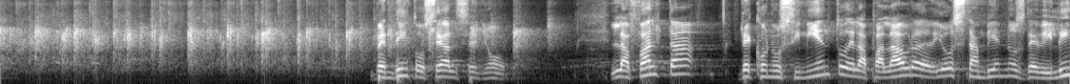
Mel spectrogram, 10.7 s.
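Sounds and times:
audience applause: 0.0 - 5.4
speech: 3.8 - 5.2, 6.1 - 10.6.

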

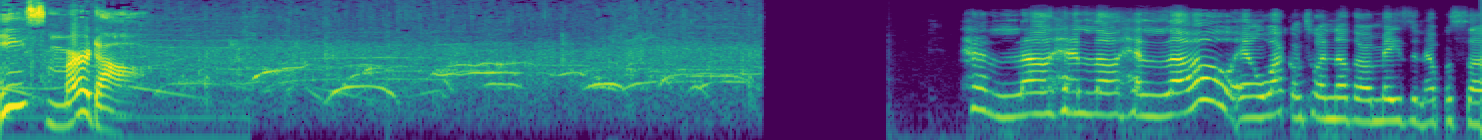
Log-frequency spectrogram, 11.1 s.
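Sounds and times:
speech: 0.0 - 1.1, 7.2 - 11.1
crowd applauding and cheering welcoming a show host: 0.0 - 5.8.

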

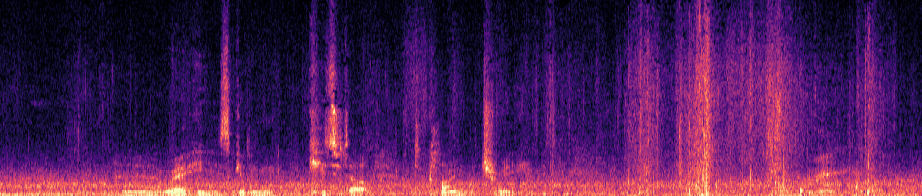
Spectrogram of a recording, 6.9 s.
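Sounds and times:
speech: 0.9 - 4.2
footsteps walking down a steep slope: 2.4 - 6.8.

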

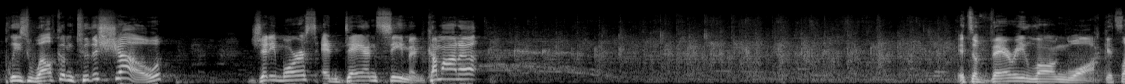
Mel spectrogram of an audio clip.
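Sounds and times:
speech: 0.1 - 1.8, 2.5 - 5.0, 9.6 - 11.2
faint murmur of voices: 1.5 - 2.6, 4.8 - 10.3
audience applause: 4.2 - 10.3.

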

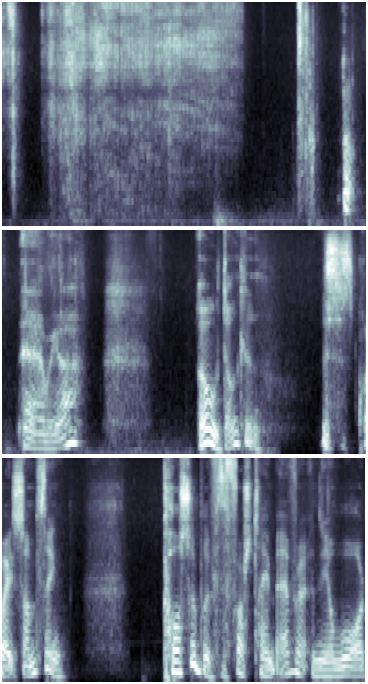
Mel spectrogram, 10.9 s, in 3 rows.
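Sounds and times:
paper tearing as a golden envelope is opened at an award presentation: 0.0 - 2.4
speech: 3.9 - 4.5, 5.6 - 8.0, 9.0 - 10.9.

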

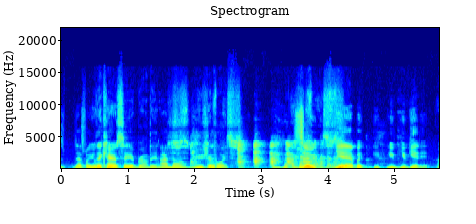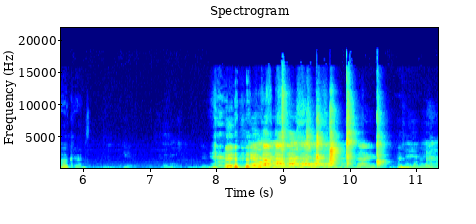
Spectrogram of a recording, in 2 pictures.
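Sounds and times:
speech: 0.2 - 6.2, 7.9 - 10.6
people laughing: 2.0 - 4.3, 7.9 - 11.3
hand clapping while laughing: 8.8 - 10.7.

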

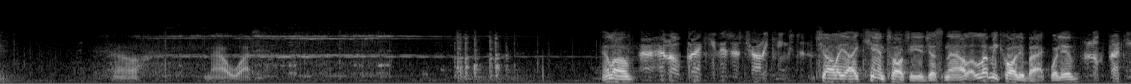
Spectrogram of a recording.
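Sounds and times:
telephone ringing with metallic bell: 1.1 - 6.4
speech: 2.3 - 2.8, 6.1 - 11.2.

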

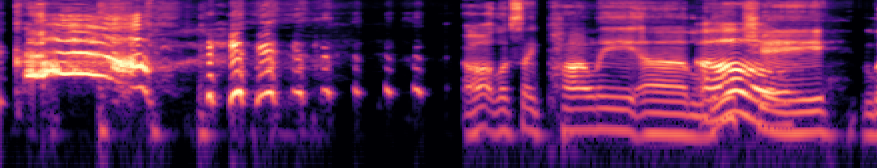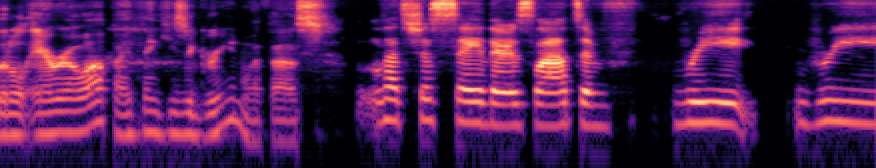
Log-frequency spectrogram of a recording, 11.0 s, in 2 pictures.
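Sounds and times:
speech: 0.0 - 0.8, 2.9 - 10.9
person imitating an eagle screech: 0.2 - 1.0, 4.4 - 5.0
breathy laughter: 1.0 - 2.6.

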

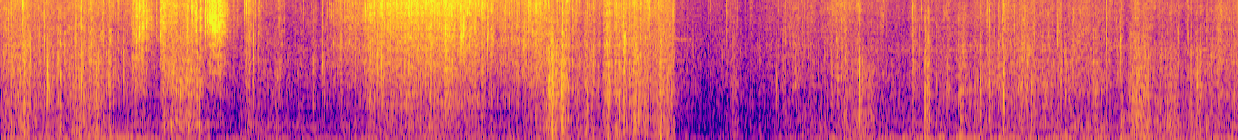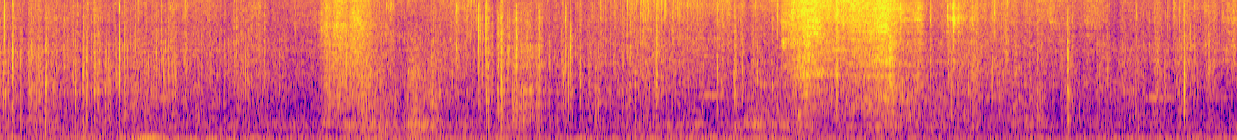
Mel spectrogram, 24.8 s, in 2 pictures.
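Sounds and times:
black iron oxide gym chalk crumbling and crackling: 0.0 - 24.7
steady low hum: 13.1 - 24.4.

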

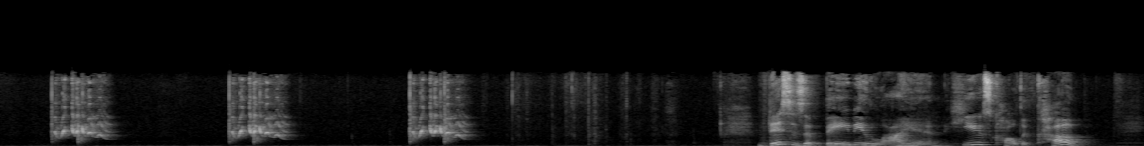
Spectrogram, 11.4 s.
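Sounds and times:
penguin chick trilling: 0.5 - 1.3, 2.3 - 3.0, 4.1 - 4.8
speech: 7.6 - 10.9.

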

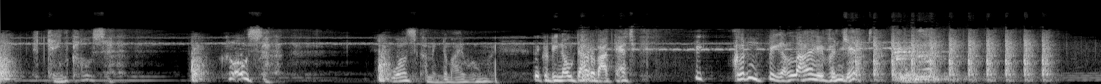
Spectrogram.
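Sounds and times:
speech: 0.5 - 1.4, 2.3 - 3.0, 3.9 - 9.3
knocking at a door: 1.9 - 2.1, 8.7 - 10.6.

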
